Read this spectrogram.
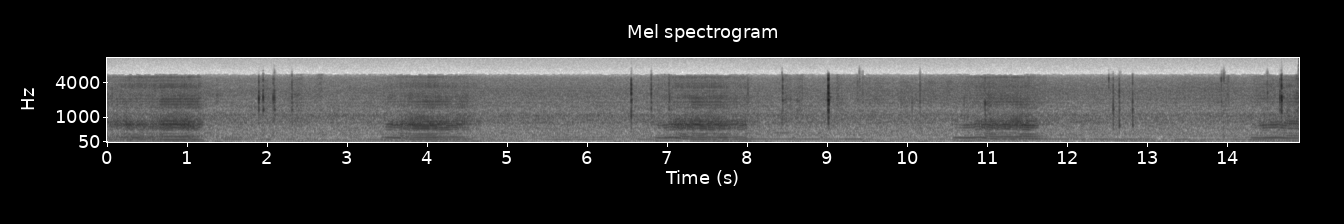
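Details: Adult woman asleep: regular rattling inspiratory snores, about 16 breaths a minute, quiet pauses between; ordinary snoring.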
